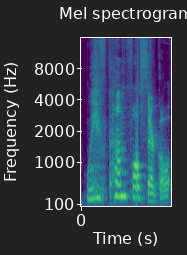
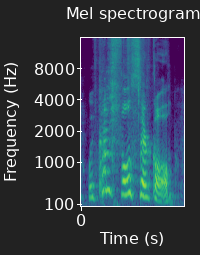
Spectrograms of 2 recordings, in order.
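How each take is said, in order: First: Said in the usual way. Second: Higher and louder, laughing through the words. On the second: Real, not acted. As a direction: laugh at the irony. Laughing at finding bracelets.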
